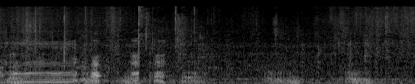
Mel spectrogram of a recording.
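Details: Courting male wild boar near a sow in the wild: a short tonal squeal-like grunt opens, followed by quick, choppy low grunts about two a second that fade, with background hiss.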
